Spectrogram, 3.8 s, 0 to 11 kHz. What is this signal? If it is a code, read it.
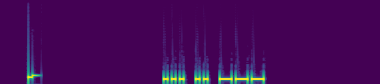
Morse code, heard as a keyed tone, about 30 wpm, 690 Hz. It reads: SIO
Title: Top Three Letter Combinations in Words 30wpm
